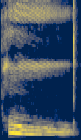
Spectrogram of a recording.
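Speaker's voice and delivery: "pull" drawn out, falling; long "pull" sinking in pitch; isolated final syllable. Shown as a demonstration. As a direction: stretch "pull" as one lone syllable. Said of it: "P L E says pull".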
